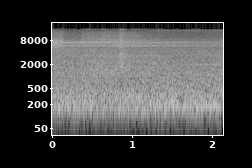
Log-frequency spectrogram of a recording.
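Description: Steady outdoor background noise, an even rumble and hiss with no sudden events, with a faint steady high tone running through it.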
